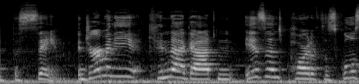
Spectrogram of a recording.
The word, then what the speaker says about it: Kindergarten: ones and that is kindergarten in German we pronounce it kindergarten and it literally means Children's Garden and even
